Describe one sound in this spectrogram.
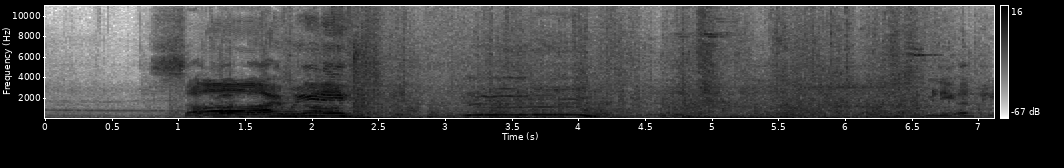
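Fantasy battle sounds clash and crackle with magic blasts.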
